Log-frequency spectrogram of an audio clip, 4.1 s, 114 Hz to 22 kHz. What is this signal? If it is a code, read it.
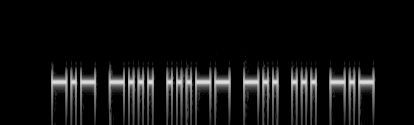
Morse code, heard as a keyed tone, about 25 wpm, 700 Hz. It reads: KB3DSK
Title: USA Call Signs - 6 Characters - Repeated 2x - 25wpm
